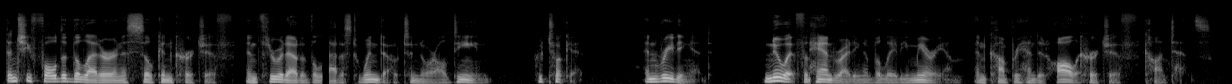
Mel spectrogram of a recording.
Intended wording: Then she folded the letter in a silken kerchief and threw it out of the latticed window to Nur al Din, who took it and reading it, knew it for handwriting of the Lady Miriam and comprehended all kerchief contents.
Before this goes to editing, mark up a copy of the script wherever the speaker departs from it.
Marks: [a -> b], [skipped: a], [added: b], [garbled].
Then she folded the letter in a silken kerchief and threw it out of the latticed window to Nur al Din, who took it and reading it, knew it for handwriting of the Lady Miriam and comprehended all kerchief contents.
